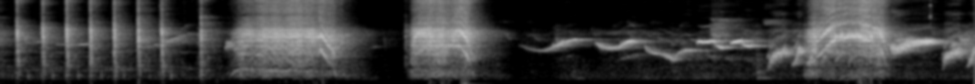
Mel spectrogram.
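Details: Pastol-type white-rumped shama song used while pairing birds to bring on breeding condition. Quick clicks give way to loud, harsh rasping bursts, then a run of fluid, looping whistled warbles and another harsh burst.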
